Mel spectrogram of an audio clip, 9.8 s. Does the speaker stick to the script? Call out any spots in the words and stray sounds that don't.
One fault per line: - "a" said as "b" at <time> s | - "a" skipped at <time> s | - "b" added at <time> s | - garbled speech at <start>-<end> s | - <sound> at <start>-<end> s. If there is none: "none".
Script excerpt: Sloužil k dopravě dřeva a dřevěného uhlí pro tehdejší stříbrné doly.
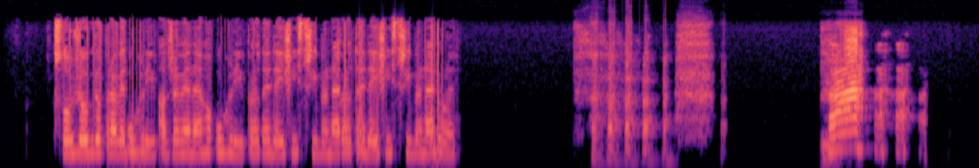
- "dřeva" said as "uhlí" at 1.2 s
- "pro tehdejší stříbrné" added at 3.4 s
- laugh at 5.7-7.3 s
- laugh at 8.2-9.3 s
